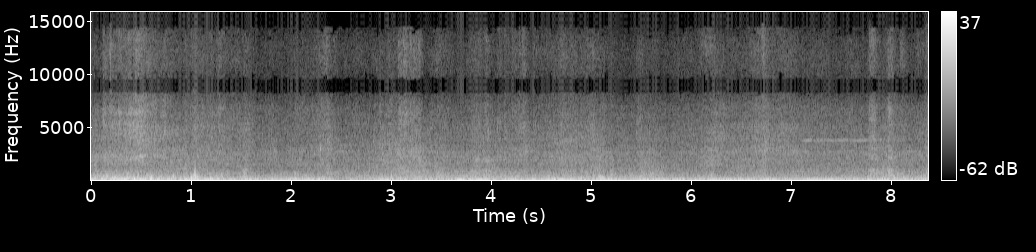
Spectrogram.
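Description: Union Pacific coal train's aluminum coal cars rolling past: a steady low rumble of steel wheels on rail, with a couple of sharp clanks and a brief faint high squeal near the end.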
